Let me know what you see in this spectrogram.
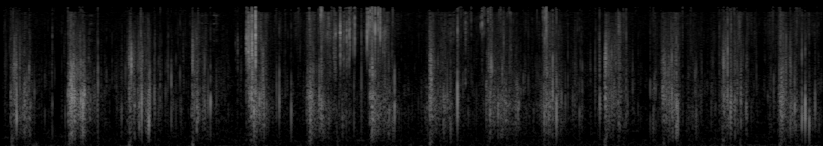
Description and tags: Footstep gravel sneakers
Clean loopable walk on gravel, with a few blades of grass. Shoes: man sneakers.
foot, walking, crunch, foley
